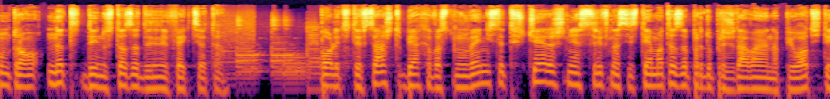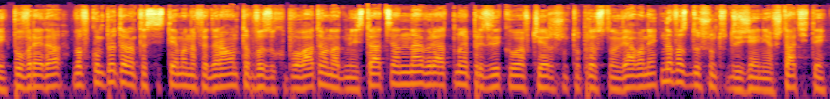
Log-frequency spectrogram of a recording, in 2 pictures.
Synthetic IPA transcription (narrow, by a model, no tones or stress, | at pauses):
ont̪ɾɔlˠnɐt̪d̪ɛjnost̪əzɐd̪ɛzinfɛk̚t̪sijət̪ə | pɔlɛt̪i̥t̪ɛfsaʃt̪bjaxəvəst̪ɐnovɛnislɛt̪ft͡ʃɛɾəʃnijəsɾifnɐsist̪ɛmɐt̪əzɐpɾɛd̪opɾɛʒd̪avɐnɛnɐpilˠɔt̪i̥t̪ɛpovɾɛd̪əvɐfkompjut̪ɛɾnət̪əsi̥st̪ɛmənɐfɛd̪ɛɾalˠnət̪əvəzd̪ʊxʊpˠɐvat̪ɛlˠnəɐd̪minist̪ɾat̪sijənajvɛɾojat̪noɛpɾizzvikəlˠəft͡ʃɛɾəʃnot̪opɾɛost̪ɐnovʲjavɐnɛnɐvɐzd̪uʃnot̪od̪viʒɛniɛfʃt̪at̪i̥t̪ɛ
